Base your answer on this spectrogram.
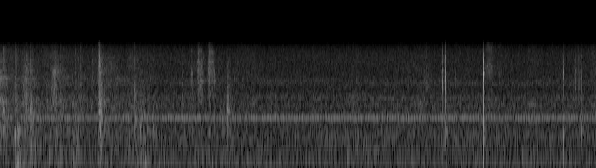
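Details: A steady indoor hum runs under scattered ticks and sharp clicks, with no animal voice heard.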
